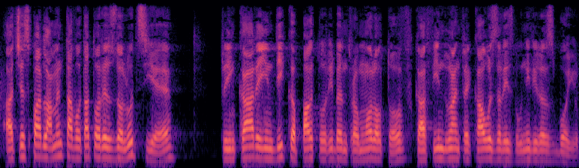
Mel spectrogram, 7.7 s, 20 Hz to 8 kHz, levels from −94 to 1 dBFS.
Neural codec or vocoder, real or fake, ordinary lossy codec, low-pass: none; real; Opus, 64 kbps; 7.2 kHz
